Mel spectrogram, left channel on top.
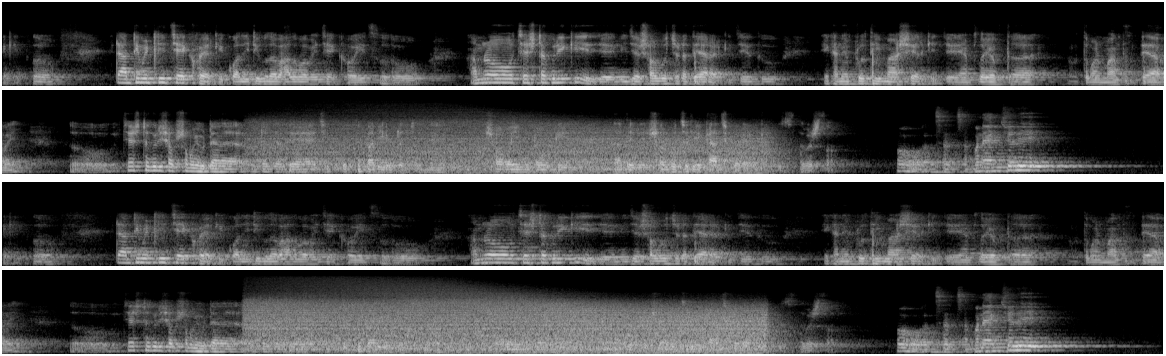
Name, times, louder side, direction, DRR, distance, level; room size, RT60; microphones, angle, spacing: voice 1, 0.0-4.2 4.7-7.8 8.2-10.4 10.7-11.8 12.3-16.1 16.4-19.9, left 3 dB, 35° left, 8 dB, 0.4 m, -22 dB
sound 1, 14.0-19.3, right 4 dB, 70° right, 0.5 m, -21 dB
voice 2, 20.6-21.9, equal, 5° left, 0 dB, 0.8 m, -19 dB
5.7 x 3.7 x 5.3 m, 1.4 s
head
